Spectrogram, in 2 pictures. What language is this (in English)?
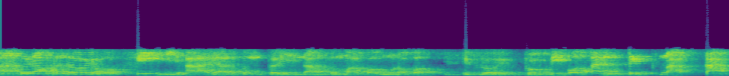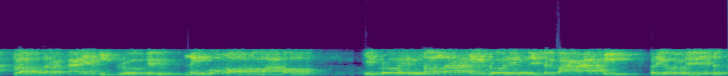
Indonesian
